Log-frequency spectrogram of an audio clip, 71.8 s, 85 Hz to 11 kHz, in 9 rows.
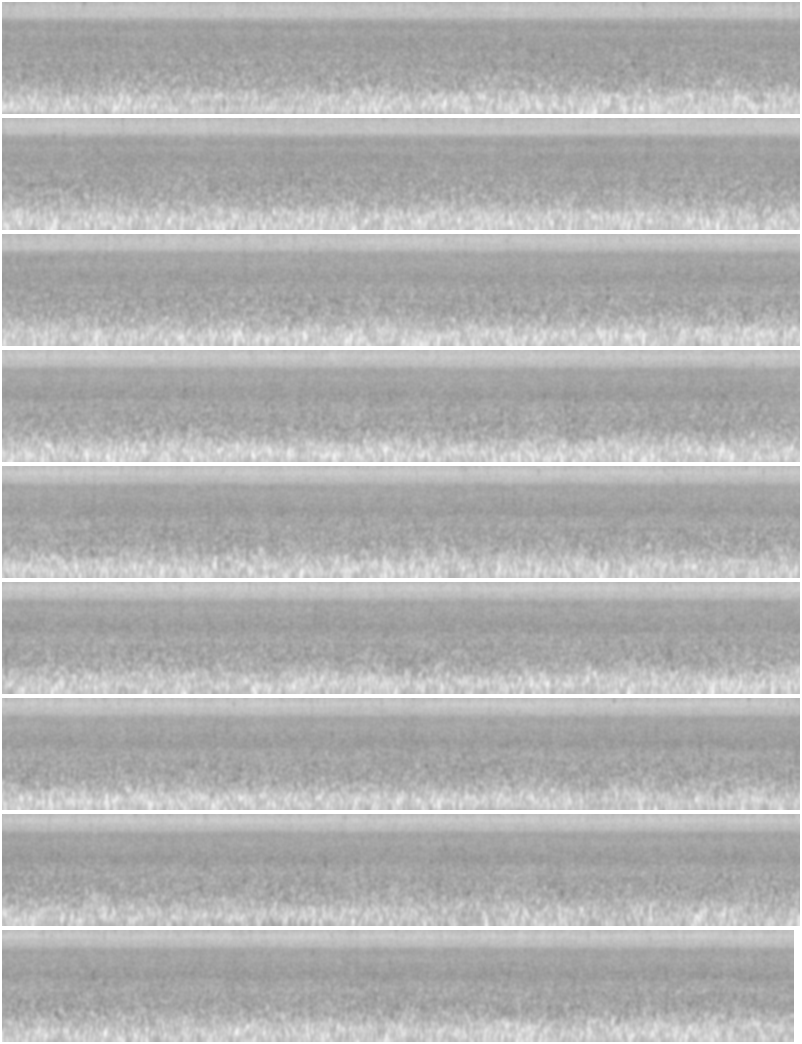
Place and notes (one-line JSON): {"title": "南河, Baguali, Nanzhuang Township - On the river bank", "date": "2017-09-15 09:28:00", "description": "stream, On the river bank, Binaural recordings, Sony PCM D100+ Soundman OKM II", "latitude": "24.57", "longitude": "120.98", "altitude": "278", "timezone": "Asia/Taipei"}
